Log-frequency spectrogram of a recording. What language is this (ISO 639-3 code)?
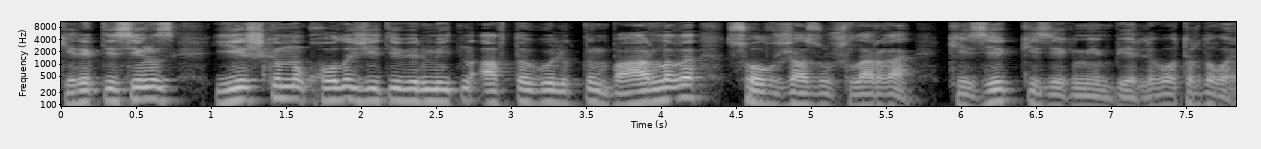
kaz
